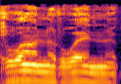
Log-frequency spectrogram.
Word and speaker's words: Rouen: Senti, noi ci ascoltiamo Rouen, si dice, è corretto? Corretta la pronuncia? – Sì, i francesi sono un po' difficili. Sì. Rouen.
